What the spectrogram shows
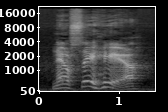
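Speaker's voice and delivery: put-on Southern accent. Asked what western bandits sound like, trying a voice: southern accent. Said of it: "I got a southern accent".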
